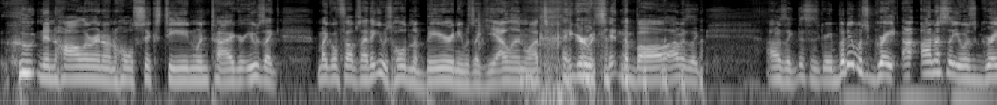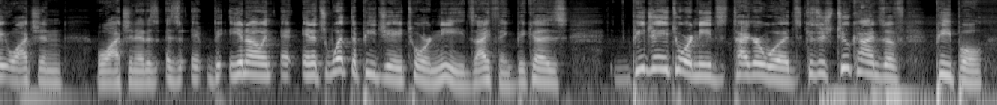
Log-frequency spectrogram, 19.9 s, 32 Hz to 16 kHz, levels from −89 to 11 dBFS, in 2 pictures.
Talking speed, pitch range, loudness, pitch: 235 wpm, 135-180 Hz, -19 LUFS, 155 Hz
